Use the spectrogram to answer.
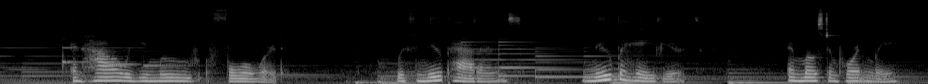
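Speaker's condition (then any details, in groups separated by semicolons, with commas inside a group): No condition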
